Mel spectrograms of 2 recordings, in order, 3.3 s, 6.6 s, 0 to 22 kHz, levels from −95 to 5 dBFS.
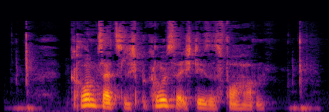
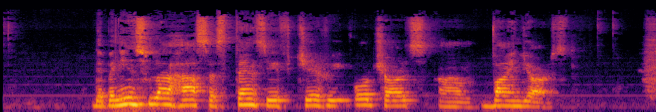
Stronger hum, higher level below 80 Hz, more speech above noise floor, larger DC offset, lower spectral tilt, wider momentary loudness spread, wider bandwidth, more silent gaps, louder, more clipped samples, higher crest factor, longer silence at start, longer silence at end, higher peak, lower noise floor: neither; about the same, -54 dBFS vs -52 dBFS; second, 21 dB vs 36 dB; neither; about the same, -5 dB/octave vs -5.5 dB/octave; first, 21 LU vs 14 LU; second, 11.5 kHz vs 15 kHz; neither; second, -23 LUFS vs -17 LUFS; neither; about the same, 22 dB vs 18 dB; second, 0.25 s vs 0.9 s; first, 0.25 s vs 0 s; about the same, -2 dBFS vs 0 dBFS; second, -44 dBFS vs -53 dBFS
